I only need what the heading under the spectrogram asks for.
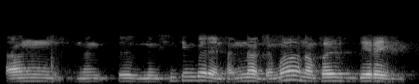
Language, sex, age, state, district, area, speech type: Bodo, male, 45-60, Assam, Chirang, rural, conversation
